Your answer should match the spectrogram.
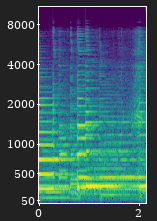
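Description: Acoustic guitar playing chords between sung lines, a new chord struck about three-quarters of a second in and left ringing.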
